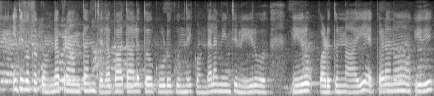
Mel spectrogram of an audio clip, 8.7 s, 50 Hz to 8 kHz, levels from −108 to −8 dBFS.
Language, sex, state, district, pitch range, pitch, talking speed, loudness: Telugu, female, Telangana, Nalgonda, 185-215 Hz, 200 Hz, 110 wpm, -16 LUFS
